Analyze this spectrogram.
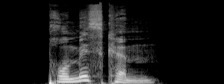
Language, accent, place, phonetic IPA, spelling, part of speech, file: German, Germany, Berlin, [pʁoˈmɪskəm], promiskem, adjective, De-promiskem.ogg
- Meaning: strong dative masculine/neuter singular of promisk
